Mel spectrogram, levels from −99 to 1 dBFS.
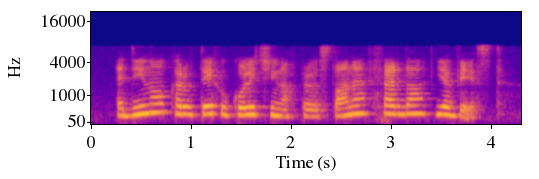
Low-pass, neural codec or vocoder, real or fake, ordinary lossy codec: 7.2 kHz; none; real; Opus, 64 kbps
